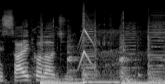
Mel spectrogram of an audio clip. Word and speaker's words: साइकोलॉजी: तो साइकोलॉजी नहीं, साइकोलॉजी। P silent होता है।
